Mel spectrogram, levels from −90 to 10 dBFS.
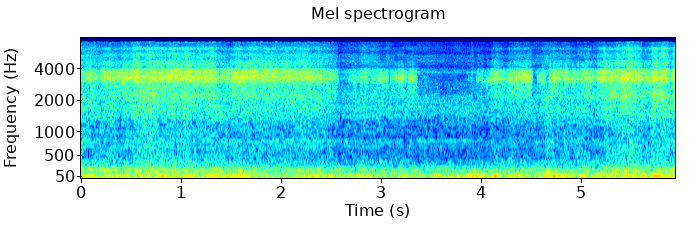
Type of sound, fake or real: real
